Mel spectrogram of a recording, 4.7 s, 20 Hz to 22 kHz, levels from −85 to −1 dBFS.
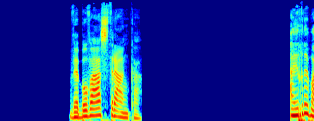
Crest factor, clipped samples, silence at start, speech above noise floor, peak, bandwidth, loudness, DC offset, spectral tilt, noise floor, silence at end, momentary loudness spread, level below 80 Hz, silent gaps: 16 dB; under 0.1%; 1.05 s; over 79 dB; 0 dBFS; 19.5 kHz; -13 LUFS; under 0.1%; -5 dB/octave; under -90 dBFS; 0 s; 16 LU; -30 dBFS; 2.13-4.34 s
